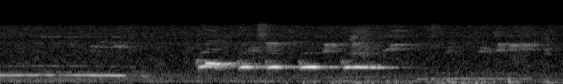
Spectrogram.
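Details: Five-month-old captive Anggungan in an aviary calls a rapid series of about five hollow, mellow notes, the first highest and the rest steady, with faint lower tones before and after.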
